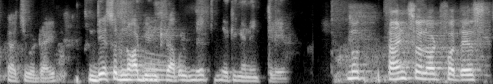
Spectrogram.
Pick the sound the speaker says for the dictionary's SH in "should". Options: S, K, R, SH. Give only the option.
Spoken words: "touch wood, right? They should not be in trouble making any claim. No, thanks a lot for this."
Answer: S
